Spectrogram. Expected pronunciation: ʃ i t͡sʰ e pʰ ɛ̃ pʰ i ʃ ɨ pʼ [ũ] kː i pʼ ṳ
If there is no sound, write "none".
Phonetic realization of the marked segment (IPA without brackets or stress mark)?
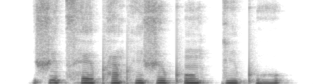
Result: ũ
